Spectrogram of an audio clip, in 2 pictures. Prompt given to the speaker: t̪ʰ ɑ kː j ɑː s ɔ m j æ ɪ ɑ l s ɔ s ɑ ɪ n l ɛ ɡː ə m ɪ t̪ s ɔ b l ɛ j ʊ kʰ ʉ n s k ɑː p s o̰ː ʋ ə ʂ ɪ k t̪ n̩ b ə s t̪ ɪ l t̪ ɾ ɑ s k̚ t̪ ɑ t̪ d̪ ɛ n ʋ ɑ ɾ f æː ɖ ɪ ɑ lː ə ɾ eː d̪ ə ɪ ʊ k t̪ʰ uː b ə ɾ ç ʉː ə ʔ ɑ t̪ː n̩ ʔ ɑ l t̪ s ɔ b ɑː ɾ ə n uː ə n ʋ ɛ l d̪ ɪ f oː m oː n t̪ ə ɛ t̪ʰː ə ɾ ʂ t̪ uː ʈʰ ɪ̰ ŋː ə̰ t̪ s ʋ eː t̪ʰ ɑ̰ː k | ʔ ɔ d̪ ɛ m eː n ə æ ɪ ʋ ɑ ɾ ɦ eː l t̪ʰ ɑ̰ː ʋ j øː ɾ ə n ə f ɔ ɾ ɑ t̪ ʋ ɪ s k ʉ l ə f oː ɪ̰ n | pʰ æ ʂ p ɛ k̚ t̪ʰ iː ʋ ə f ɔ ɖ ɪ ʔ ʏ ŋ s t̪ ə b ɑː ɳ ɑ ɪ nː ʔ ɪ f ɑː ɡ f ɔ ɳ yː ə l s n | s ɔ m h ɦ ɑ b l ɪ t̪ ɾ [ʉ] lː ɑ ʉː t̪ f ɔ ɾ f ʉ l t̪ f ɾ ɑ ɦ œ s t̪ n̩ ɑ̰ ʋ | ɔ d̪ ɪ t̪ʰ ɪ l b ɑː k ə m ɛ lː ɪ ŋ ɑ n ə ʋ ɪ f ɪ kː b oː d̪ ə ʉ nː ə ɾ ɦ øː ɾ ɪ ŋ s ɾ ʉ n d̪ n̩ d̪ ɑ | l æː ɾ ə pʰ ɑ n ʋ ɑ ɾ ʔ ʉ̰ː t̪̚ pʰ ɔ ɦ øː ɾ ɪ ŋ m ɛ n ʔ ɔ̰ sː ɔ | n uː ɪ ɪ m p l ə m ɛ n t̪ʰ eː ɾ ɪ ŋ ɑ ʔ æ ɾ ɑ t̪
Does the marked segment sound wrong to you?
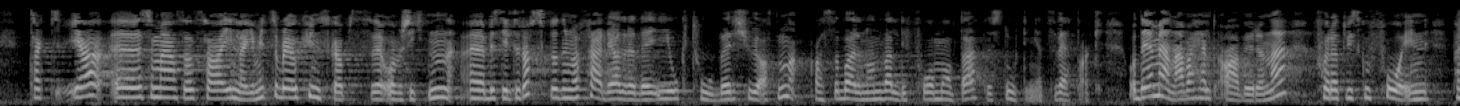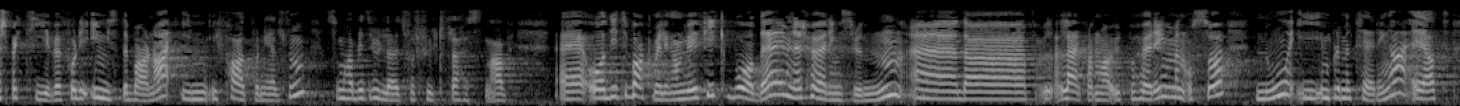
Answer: no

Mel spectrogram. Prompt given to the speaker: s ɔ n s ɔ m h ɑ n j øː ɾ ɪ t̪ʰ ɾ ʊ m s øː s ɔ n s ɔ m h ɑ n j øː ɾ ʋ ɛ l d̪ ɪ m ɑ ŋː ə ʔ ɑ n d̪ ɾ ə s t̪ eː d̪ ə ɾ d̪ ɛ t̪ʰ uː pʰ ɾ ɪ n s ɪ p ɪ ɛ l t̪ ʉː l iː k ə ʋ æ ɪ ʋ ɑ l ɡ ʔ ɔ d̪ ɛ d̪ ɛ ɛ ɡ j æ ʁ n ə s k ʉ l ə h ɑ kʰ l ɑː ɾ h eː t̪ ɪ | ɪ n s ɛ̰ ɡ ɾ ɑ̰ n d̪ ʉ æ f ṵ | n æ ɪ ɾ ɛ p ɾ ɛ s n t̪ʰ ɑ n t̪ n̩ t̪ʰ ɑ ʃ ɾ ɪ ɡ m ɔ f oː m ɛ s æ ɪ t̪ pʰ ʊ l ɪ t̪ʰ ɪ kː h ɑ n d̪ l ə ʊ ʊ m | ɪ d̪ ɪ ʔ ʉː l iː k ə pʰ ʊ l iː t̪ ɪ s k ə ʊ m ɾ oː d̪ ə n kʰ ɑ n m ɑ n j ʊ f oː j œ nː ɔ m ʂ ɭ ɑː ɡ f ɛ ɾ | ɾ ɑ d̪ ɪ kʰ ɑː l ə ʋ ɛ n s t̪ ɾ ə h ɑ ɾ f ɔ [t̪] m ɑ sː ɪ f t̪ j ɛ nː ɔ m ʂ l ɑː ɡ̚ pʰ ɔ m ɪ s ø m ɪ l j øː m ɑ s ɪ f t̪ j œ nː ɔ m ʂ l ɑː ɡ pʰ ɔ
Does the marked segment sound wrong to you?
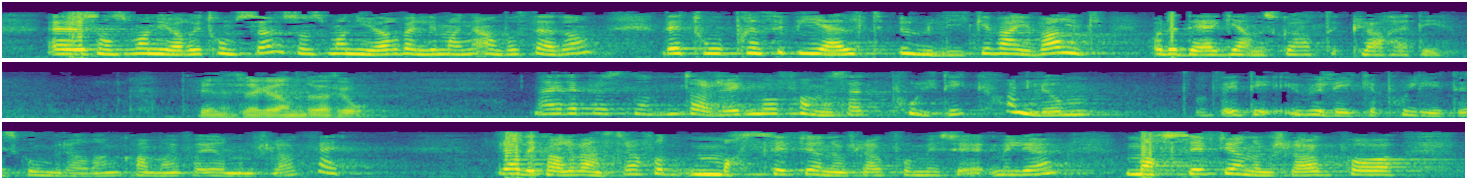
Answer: no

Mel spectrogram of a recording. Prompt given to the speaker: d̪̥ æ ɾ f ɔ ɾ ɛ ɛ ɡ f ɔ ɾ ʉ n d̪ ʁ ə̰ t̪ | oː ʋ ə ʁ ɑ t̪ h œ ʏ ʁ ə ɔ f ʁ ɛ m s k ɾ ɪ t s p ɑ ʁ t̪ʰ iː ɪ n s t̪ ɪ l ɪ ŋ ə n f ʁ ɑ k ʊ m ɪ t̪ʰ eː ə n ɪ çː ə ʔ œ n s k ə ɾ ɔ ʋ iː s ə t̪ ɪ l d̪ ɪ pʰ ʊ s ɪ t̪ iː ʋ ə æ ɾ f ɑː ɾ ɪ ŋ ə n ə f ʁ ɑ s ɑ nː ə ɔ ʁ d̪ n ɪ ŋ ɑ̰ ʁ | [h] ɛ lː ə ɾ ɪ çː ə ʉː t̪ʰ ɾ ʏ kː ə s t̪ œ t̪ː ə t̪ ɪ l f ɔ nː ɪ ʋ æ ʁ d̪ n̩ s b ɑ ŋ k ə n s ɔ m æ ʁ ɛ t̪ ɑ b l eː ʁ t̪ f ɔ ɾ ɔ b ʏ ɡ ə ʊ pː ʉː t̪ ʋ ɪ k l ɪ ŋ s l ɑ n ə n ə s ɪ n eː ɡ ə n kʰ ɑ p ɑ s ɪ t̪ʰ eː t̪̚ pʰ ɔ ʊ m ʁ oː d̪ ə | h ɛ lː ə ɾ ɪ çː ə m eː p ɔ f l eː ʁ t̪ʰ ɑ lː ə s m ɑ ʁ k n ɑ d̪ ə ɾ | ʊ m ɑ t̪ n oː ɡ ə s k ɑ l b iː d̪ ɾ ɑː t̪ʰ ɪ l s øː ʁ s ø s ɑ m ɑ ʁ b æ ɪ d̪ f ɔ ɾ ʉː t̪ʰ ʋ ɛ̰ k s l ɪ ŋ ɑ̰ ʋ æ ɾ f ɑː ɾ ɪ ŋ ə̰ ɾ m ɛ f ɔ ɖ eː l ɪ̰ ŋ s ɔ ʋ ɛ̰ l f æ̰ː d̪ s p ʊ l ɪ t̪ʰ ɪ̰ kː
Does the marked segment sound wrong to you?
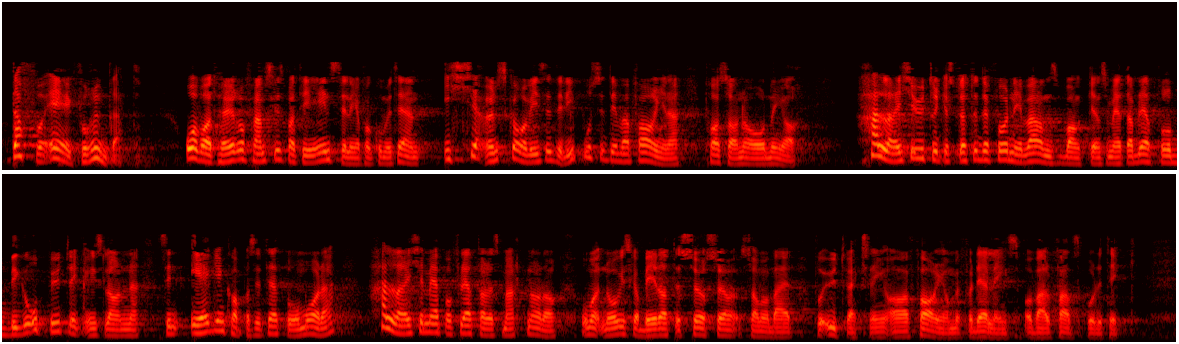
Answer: no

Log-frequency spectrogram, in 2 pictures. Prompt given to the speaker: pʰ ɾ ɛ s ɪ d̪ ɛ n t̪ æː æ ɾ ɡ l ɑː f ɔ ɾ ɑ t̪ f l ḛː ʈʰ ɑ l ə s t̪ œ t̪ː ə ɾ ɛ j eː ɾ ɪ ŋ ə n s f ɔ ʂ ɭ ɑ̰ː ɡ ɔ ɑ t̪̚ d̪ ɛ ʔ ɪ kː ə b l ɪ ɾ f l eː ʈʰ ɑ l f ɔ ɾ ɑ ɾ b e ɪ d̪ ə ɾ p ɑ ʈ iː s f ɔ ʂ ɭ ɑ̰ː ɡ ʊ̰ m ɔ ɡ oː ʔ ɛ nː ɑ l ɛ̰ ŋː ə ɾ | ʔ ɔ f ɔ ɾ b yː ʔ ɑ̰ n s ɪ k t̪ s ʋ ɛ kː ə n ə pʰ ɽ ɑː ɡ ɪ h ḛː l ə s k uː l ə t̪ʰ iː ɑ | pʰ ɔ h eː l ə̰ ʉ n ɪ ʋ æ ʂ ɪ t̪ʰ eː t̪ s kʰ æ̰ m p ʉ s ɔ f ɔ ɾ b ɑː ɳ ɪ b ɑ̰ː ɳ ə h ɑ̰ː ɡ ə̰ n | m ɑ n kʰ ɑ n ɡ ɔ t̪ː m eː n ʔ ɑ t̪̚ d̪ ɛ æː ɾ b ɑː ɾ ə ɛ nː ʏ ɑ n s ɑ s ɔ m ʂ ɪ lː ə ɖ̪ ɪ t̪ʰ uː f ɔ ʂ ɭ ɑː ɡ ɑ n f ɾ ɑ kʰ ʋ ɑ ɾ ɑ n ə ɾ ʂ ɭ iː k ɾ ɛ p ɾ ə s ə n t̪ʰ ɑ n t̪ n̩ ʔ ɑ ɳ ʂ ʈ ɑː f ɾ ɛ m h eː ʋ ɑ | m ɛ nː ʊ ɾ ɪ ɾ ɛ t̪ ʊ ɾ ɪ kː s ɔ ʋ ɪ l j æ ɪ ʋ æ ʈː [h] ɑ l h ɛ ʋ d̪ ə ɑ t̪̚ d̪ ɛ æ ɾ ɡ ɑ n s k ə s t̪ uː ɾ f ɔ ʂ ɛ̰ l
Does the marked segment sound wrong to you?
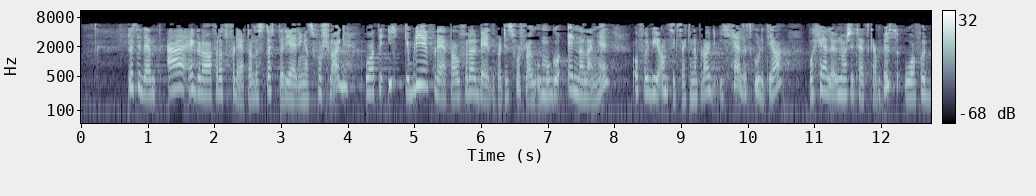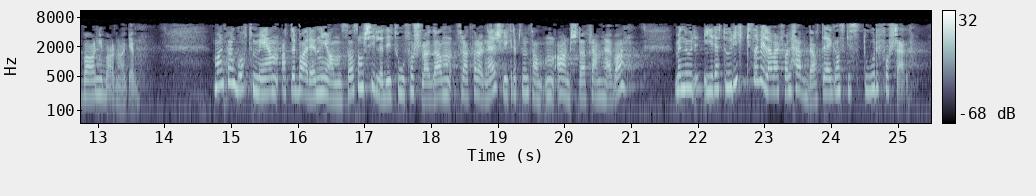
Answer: yes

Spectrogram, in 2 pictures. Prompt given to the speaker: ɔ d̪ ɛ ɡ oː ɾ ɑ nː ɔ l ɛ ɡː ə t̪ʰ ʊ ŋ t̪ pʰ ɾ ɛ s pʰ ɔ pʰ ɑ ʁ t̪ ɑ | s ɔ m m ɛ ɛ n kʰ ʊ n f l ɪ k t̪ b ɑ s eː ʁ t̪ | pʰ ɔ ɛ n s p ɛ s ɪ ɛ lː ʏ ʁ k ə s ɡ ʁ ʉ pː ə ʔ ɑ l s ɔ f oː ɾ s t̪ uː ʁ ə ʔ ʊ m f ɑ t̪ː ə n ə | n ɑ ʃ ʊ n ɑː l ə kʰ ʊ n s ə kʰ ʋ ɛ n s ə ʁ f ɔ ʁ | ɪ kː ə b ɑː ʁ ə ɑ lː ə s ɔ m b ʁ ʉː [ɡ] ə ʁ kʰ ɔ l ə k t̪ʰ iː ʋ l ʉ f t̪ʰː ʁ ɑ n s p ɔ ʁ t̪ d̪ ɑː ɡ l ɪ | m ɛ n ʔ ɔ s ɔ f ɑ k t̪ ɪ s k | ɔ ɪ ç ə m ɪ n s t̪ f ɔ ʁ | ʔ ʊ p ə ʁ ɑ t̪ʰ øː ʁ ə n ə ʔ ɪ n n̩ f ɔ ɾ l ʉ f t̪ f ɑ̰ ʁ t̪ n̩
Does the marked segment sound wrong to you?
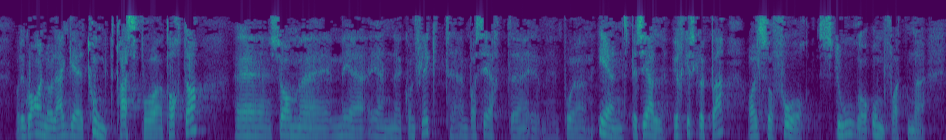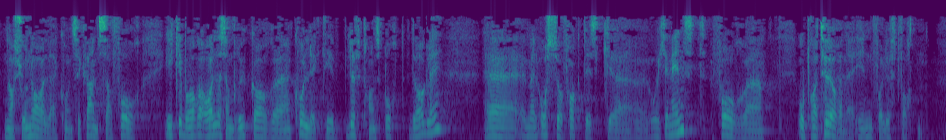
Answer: yes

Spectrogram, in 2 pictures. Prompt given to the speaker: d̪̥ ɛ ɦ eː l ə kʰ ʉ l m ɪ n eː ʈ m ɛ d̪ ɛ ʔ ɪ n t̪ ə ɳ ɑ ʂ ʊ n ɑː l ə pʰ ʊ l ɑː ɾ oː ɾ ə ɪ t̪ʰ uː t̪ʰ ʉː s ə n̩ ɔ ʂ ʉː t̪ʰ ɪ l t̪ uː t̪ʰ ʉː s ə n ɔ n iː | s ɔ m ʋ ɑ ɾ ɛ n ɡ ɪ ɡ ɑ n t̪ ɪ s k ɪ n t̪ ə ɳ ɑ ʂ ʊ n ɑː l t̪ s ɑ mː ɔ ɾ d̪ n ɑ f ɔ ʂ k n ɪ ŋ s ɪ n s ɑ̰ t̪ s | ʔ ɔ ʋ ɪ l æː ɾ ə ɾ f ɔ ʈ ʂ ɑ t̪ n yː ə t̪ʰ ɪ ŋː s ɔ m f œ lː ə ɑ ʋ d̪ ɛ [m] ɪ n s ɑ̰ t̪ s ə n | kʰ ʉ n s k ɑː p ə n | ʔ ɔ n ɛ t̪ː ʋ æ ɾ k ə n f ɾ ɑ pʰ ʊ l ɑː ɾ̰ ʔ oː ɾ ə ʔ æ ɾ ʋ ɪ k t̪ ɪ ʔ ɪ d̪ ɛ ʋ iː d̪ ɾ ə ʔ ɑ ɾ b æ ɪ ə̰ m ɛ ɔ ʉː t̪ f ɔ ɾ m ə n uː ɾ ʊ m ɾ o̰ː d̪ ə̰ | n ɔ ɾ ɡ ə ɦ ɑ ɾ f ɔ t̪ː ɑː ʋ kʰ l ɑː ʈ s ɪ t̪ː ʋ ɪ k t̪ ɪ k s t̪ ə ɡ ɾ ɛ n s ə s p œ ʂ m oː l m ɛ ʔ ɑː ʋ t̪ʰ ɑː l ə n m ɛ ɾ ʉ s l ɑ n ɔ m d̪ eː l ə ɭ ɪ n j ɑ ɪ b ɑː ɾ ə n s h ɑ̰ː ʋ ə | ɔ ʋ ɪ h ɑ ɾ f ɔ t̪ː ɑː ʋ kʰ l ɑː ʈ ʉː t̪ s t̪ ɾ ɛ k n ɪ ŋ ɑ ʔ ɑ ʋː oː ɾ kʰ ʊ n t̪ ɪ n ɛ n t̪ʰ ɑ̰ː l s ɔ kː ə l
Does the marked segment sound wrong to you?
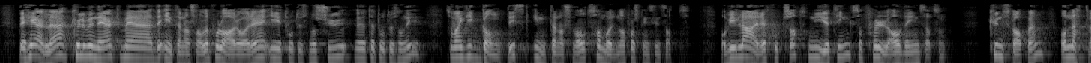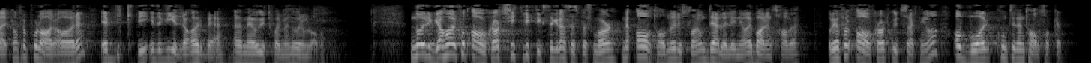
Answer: yes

